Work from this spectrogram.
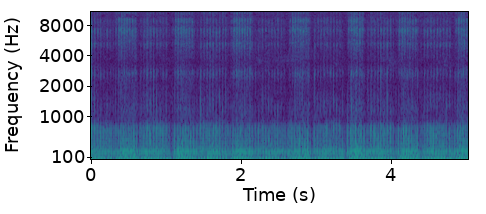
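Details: Domestic cat snoring and purring, a deep continuous rumble that swells and fades in soft pulses roughly every half second, dense low-pitched and muffled, with no other sounds.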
